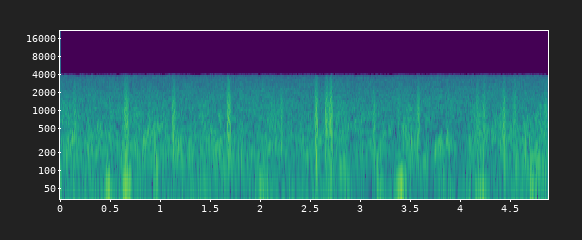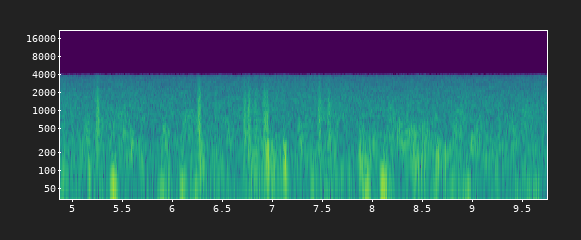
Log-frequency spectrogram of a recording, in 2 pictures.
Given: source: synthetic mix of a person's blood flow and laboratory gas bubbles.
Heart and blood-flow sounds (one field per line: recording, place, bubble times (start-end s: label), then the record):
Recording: Doppler ultrasound of blood flow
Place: subclavian vein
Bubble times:
no bubbles
From the record:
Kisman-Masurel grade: 000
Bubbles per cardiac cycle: 0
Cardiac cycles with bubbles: 0%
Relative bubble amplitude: no bubbles discernible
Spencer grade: 0 (complete lack of bubble signals)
